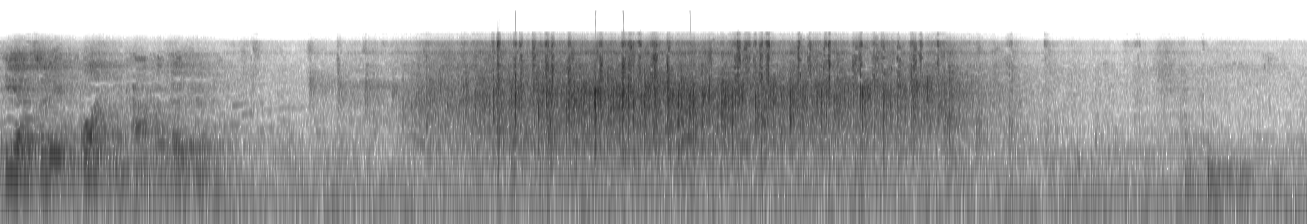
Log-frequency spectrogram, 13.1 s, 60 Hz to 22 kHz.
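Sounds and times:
audience applause: 0:03.4 - 0:10.3.

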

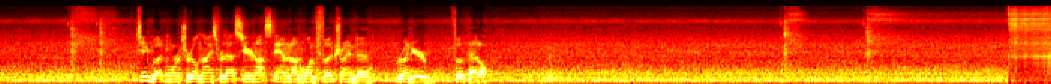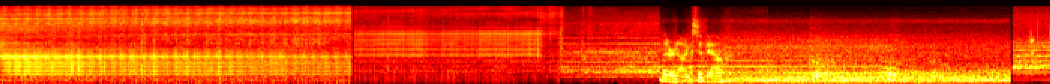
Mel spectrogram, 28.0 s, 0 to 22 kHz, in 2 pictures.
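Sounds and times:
steady low hum: 0:00.0 - 0:13.4, 0:22.8 - 0:27.5
welding arc buzzing: 0:13.4 - 0:22.8, 0:27.5 - 0:28.0.

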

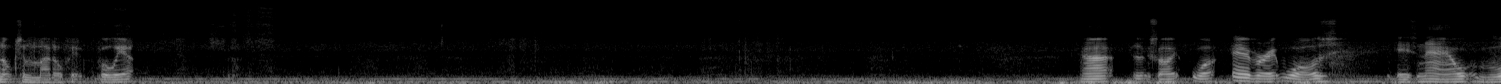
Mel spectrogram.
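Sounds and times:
gloved hands rustling: 0:00.0 - 0:09.0
low mechanical hum: 0:00.0 - 0:15.0.

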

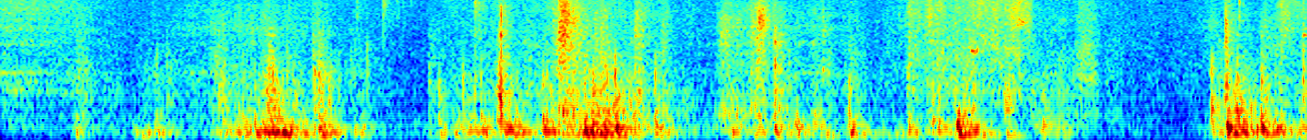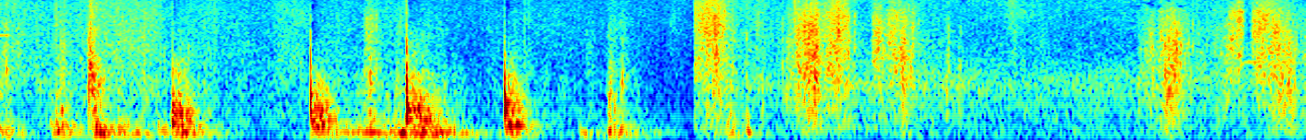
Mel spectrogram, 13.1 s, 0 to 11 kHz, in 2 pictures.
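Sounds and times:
wheelbarrow knocks: 0:00.7 - 0:05.4
wheelbarrow on gravel: 0:10.0 - 0:11.4, 0:12.2 - 0:13.0
footsteps crunching on gravel: 0:10.0 - 0:13.0.

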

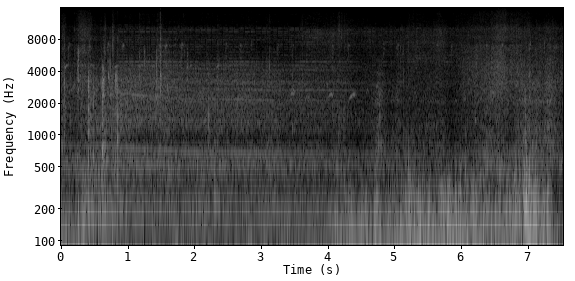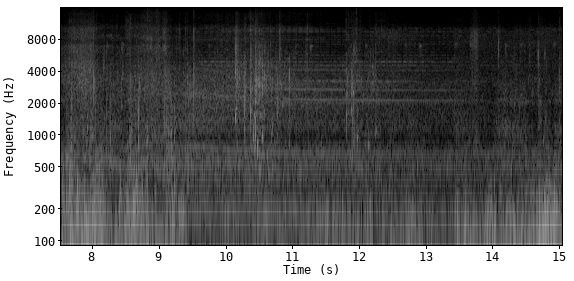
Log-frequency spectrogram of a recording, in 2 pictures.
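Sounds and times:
water sloshing and splashing: 0:00.0 - 0:03.8, 0:06.3 - 0:12.8.

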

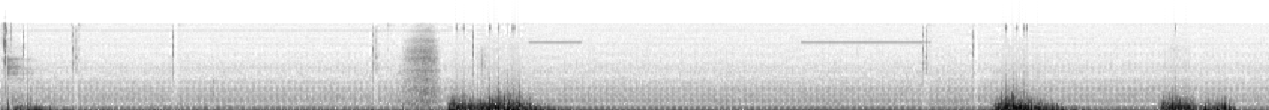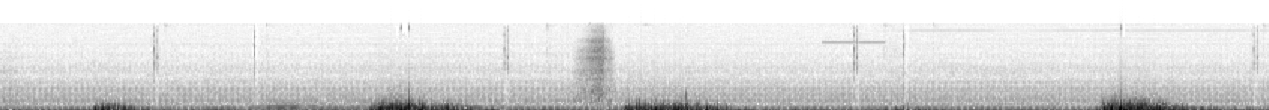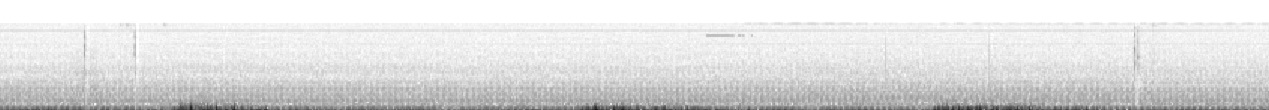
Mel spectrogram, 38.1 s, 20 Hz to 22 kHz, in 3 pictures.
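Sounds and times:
electrical hum: 0:00.0 - 0:38.0
faint fan noise: 0:00.0 - 0:38.0
muffled rumbles on microphone: 0:04.4 - 0:05.5, 0:09.9 - 0:10.9, 0:11.5 - 0:12.5, 0:13.5 - 0:14.2, 0:15.4 - 0:17.7, 0:18.9 - 0:20.4, 0:23.6 - 0:25.0, 0:27.1 - 0:29.3, 0:31.1 - 0:32.4, 0:34.4 - 0:36.2.

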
